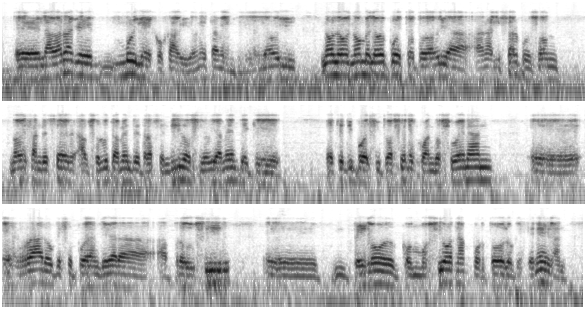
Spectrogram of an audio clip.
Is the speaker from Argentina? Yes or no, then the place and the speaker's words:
yes; Argentina; como argentino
